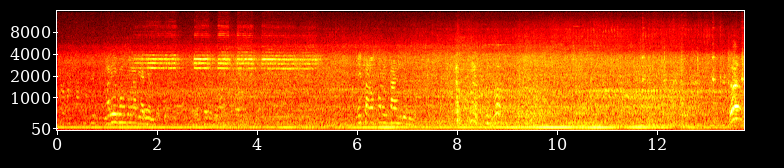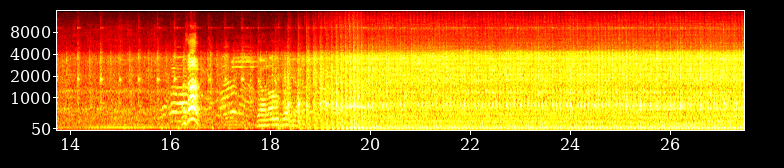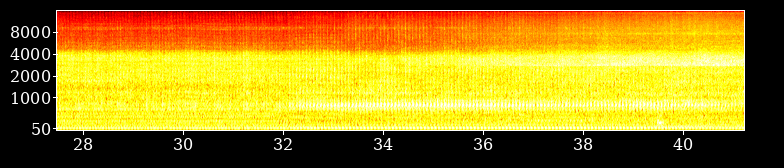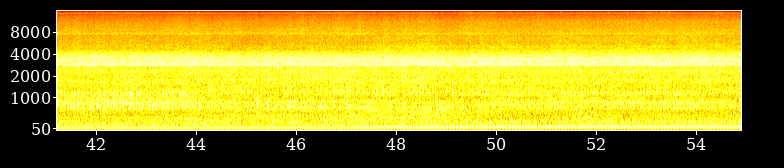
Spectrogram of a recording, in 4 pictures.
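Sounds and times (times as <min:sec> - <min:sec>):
engine knocking: 0:11.2 - 0:54.9.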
